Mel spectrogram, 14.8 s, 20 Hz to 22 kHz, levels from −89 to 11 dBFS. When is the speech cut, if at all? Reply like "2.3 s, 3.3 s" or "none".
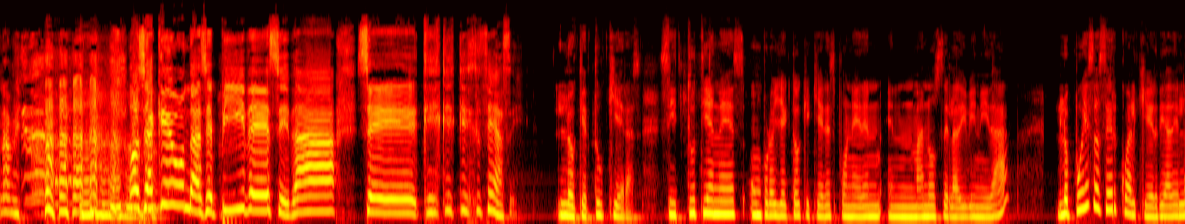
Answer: none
